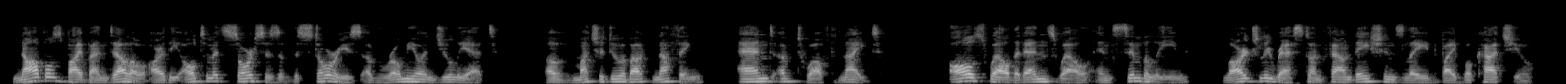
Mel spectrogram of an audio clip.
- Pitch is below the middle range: Yes, low, 110 Hz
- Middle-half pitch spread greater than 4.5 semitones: Yes, average, 5.2 semitones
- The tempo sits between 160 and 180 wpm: No, average, 140 wpm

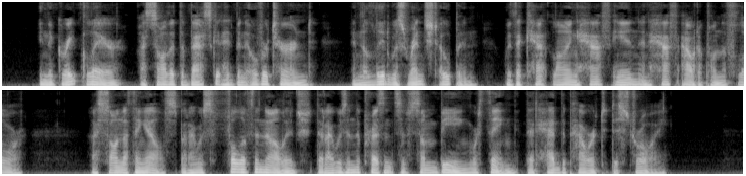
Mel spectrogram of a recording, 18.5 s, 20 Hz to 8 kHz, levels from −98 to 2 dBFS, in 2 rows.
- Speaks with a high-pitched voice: No, very low, 80 Hz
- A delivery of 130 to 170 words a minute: No, average, 185 wpm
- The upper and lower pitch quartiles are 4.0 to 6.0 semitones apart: No, average, 2.8 semitones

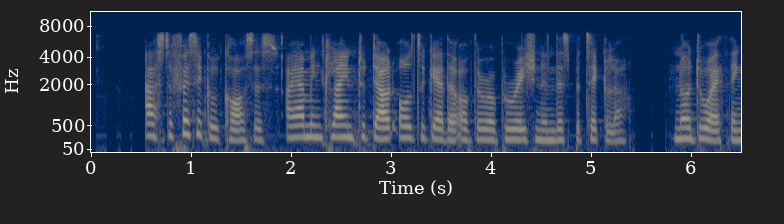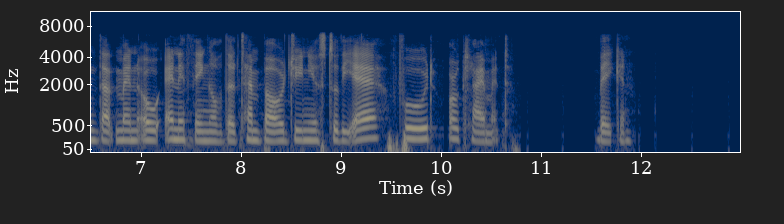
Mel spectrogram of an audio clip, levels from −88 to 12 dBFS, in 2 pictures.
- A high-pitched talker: Yes, high, 205 Hz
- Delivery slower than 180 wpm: Yes, average, 165 wpm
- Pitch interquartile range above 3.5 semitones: No, average, 2.7 semitones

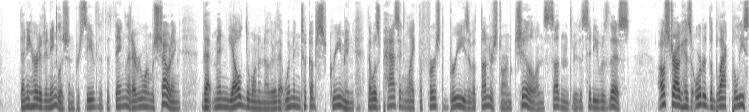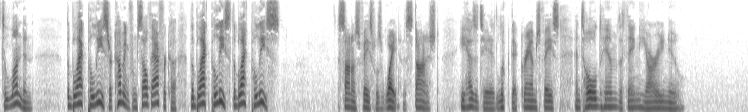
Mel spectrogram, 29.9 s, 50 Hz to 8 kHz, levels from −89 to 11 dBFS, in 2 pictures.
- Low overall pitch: No, medium, 145 Hz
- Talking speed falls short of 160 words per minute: No, average, 170 wpm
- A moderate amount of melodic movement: Yes, average, 4.3 semitones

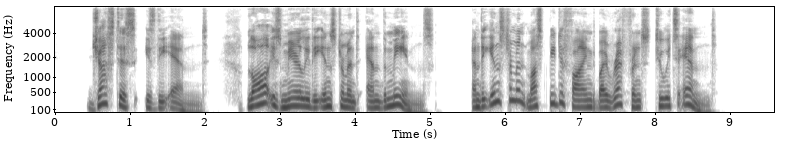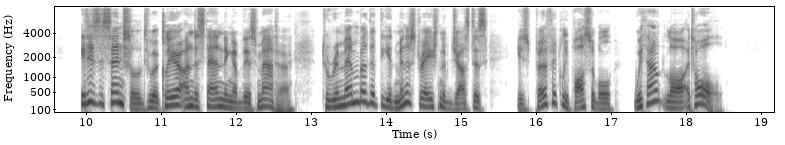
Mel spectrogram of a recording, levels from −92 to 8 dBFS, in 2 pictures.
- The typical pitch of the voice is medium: Yes, medium, 150 Hz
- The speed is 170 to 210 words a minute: No, average, 150 wpm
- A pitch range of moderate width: No, wide, 6.8 semitones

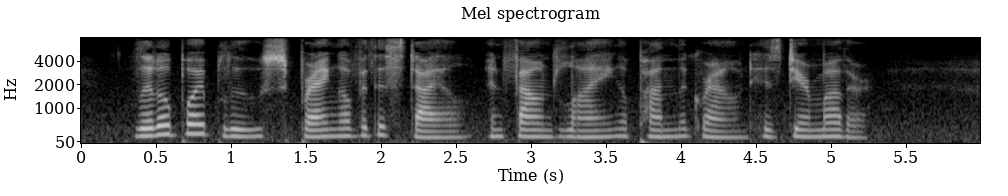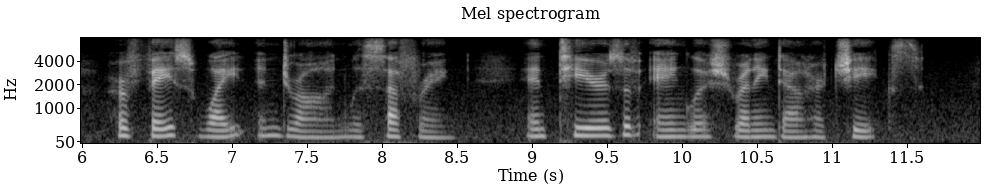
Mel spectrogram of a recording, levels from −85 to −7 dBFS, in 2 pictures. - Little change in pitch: Yes, narrow, 2.3 semitones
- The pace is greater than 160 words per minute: No, average, 155 wpm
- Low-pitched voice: No, high, 190 Hz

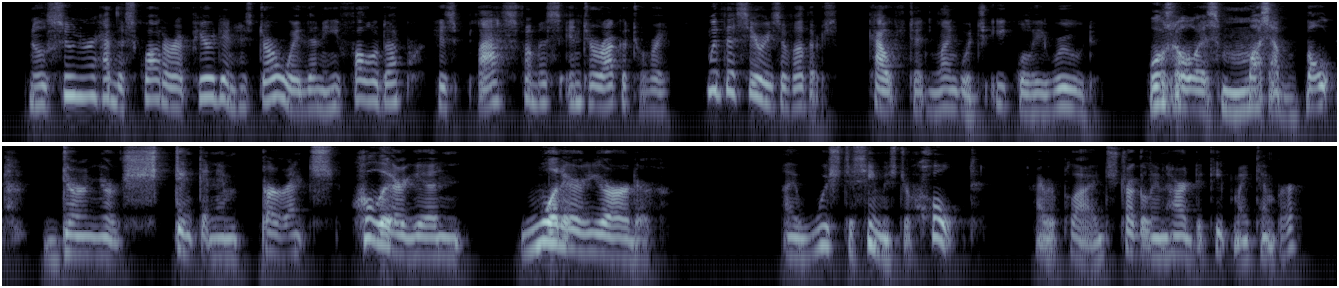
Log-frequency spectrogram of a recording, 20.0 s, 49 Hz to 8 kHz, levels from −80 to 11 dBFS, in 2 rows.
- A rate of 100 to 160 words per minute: No, average, 170 wpm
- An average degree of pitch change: No, wide, 7.4 semitones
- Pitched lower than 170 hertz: No, medium, 185 Hz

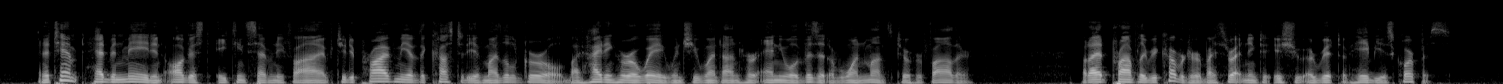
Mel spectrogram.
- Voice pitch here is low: Yes, very low, 95 Hz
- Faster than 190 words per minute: Yes, average, 200 wpm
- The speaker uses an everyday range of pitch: Yes, average, 3.4 semitones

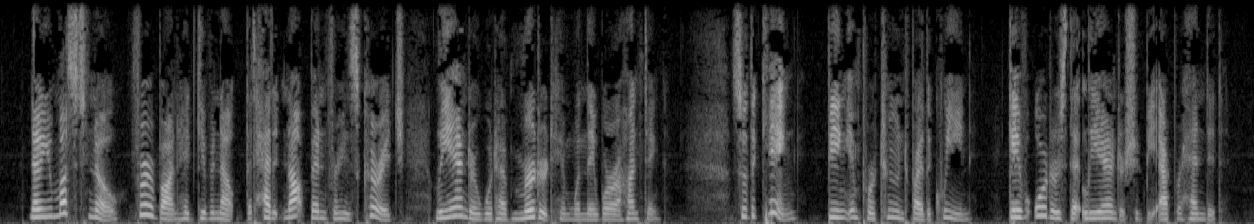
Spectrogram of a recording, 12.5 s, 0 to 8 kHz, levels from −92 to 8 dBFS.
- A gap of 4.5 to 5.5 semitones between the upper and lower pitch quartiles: Yes, average, 4.9 semitones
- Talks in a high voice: Yes, high, 215 Hz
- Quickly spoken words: No, average, 195 wpm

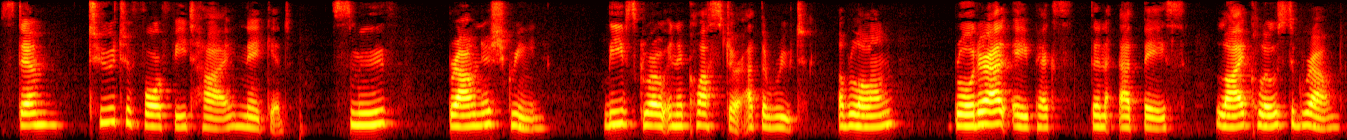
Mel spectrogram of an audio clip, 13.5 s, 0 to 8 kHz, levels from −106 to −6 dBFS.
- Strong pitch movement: No, average, 2.9 semitones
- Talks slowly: Yes, slow, 130 wpm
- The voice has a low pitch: No, high, 205 Hz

